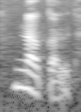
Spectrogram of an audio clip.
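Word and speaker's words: knuckle: इसको लर्न कर लें कि एन के जस्ट पहले के आ जाए ना तो उसको नहीं बोला जाता, तो के साइलेंट हो जाता है।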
